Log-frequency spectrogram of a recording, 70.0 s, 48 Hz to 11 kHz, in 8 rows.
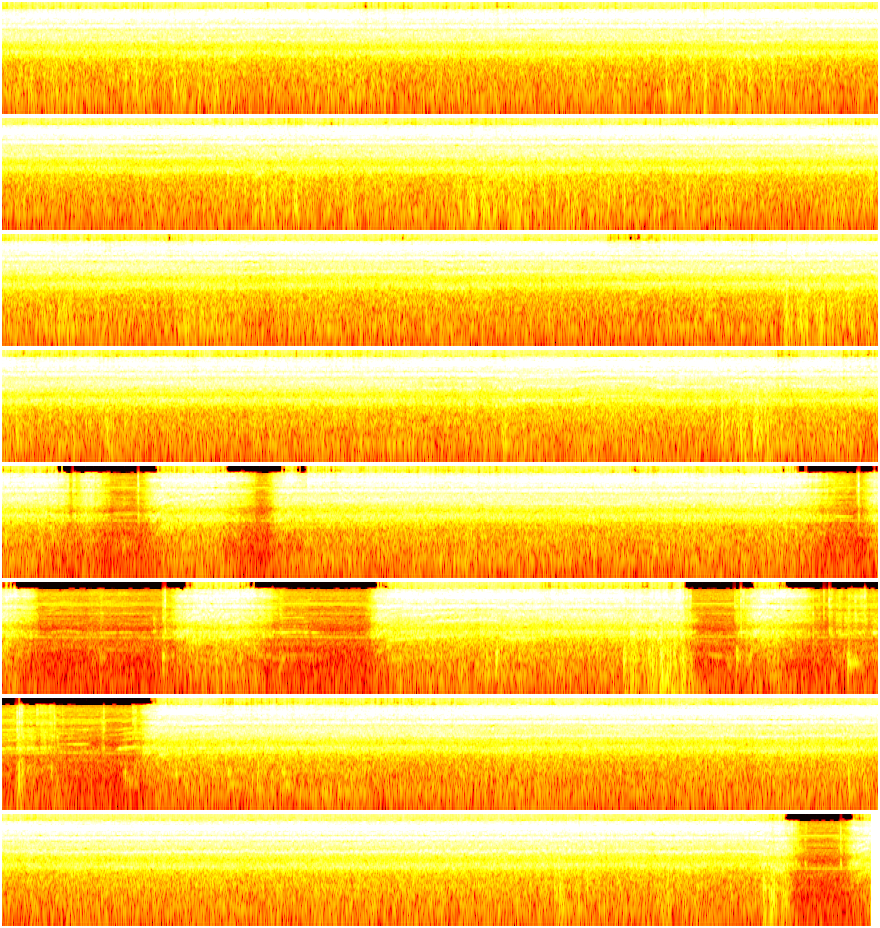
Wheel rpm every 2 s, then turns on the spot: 230, 230, 230, 230, 240, 230, 230, 230, 230, 220, 230, 230, 230, 220, 220, 230, 270, 180, 90, 200, 230, 110, 40, 50, 200, 90, 20, 180, 230, 230, 220, 210, 210, 220, 140.
none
